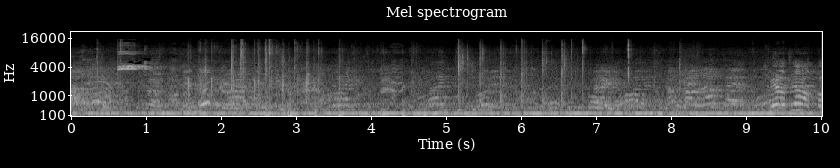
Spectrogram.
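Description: Indistinct voices of players and spectators calling out at a basketball game, with a cluster of sharp knocks in the middle, typical of a basketball bouncing on the hardwood court. A steady low hum runs underneath.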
